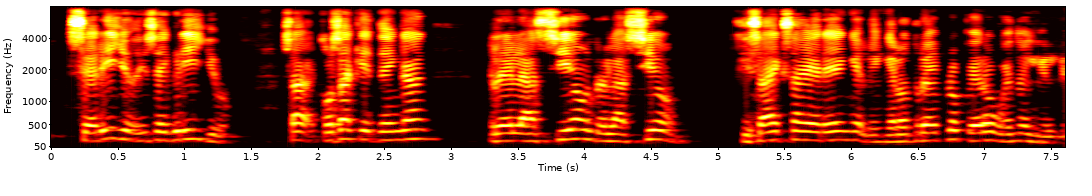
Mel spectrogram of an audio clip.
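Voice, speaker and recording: Brief: male lecturer, slightly high voice, patient and repetitive, dull lo-fi recording. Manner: explains patiently, repeats phrases and checks in with "¿no?".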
